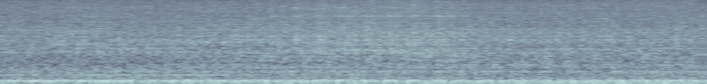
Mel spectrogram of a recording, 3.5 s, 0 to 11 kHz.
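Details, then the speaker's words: 1998 Toyota RAV4 petrol engine idling evenly with a smooth low rumble, no ticking or exhaust puffing, after repairing broken oxygen sensor flange exhaust studs that had caused an exhaust leak. "like we're in business she started up well and sounds good"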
